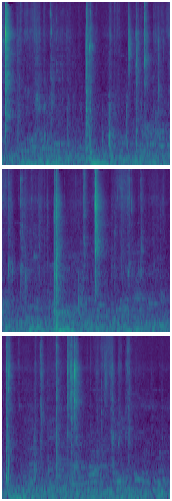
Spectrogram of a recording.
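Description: Trading cards being handled in clear plastic sleeves and card holders: about six sharp plastic clicks and snaps at irregular intervals, the loudest at the start.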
